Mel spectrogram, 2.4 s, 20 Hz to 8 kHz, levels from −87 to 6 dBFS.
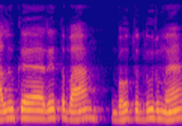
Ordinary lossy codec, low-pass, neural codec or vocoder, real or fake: AAC, 32 kbps; 7.2 kHz; none; real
